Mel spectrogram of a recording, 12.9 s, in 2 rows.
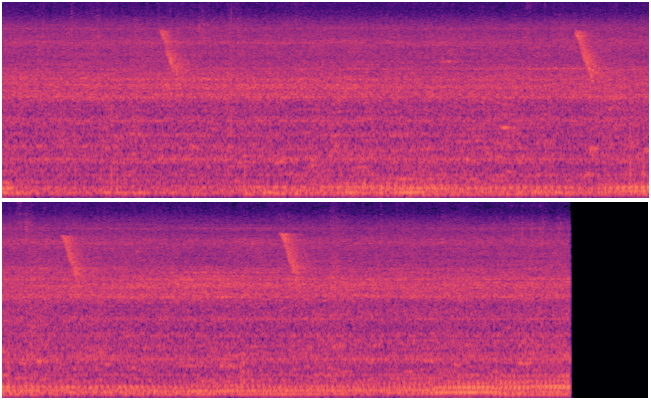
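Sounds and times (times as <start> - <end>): steady low hum: 0.0 - 12.2
small bird chirps: 1.6 - 2.0, 5.7 - 6.1, 7.0 - 7.4, 9.2 - 9.6.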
